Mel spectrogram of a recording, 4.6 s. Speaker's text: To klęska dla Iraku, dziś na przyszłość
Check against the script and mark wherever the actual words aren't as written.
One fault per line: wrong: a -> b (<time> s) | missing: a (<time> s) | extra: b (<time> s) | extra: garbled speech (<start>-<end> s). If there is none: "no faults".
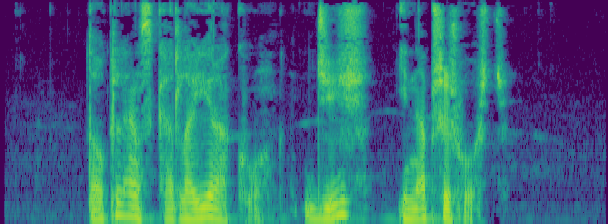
extra: i (3.0 s)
